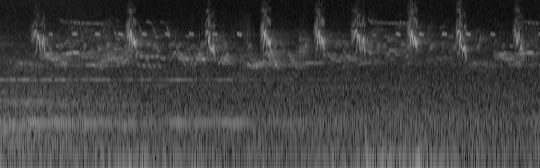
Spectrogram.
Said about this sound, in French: qui est en train d'enregistrer des chants d'oiseaux une parabole à la main. Nous sommes au printemps, durant la période de nidification.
